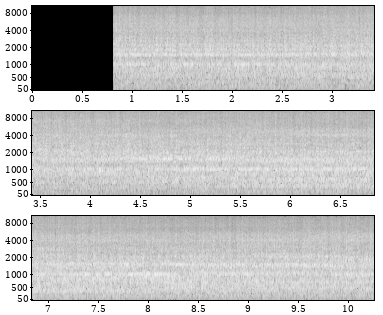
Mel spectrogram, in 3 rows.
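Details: 2006 Dodge Ram 2500 engine with a harsh, noisy idle: fast, uneven clatter under a loud hiss; abnormal idle noise.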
